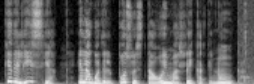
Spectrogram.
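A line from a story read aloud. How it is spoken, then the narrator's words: Several people exclaiming. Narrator (Spanish): algunos hasta exclamaban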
